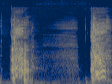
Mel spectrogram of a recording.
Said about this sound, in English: Why do I sound different? You sound way different. Really? Yeah. Yeah, like I do feel like maybe I should clear my throat a little bit.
